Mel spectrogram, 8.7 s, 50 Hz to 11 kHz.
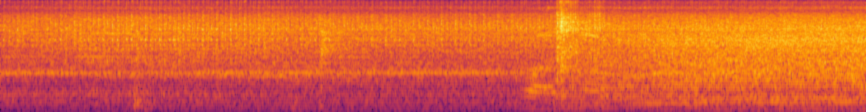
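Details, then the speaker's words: Datsun Go petrol engine after replacing the faulty number 3 ignition coil: steady, even note with no misfire or jerking, picking up cleanly when throttle is blipped with the AC on; normal running with AC on. "देखो ओके हो गया इंजन एकदम। अब कोई इसमें जर्किंग वगैरह कुछ नहीं है। ये देखो कोई जर्किंग नहीं है इंजन, ठीक है।"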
